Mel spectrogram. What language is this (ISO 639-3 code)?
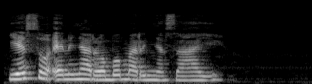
luo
